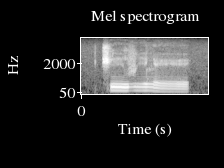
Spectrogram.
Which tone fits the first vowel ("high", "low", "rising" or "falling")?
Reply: high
